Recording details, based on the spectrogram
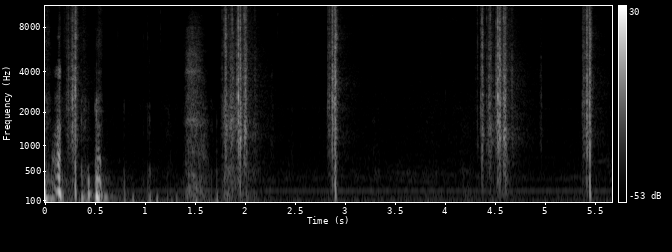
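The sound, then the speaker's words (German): A Sinar large-format camera shutter fires repeatedly, giving sharp, crisp mechanical clicks at irregular intervals, some paired, with a softer swishing sound in between and a faint hum underneath. “Das ist eine Sina. Sina Großformatkamera.”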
